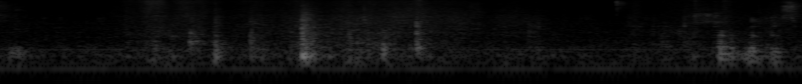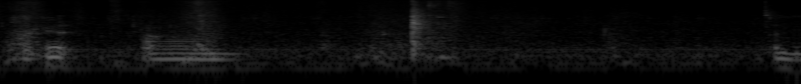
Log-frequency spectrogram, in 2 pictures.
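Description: A zipper rasps on a backpack.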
